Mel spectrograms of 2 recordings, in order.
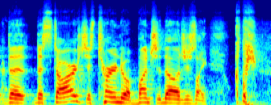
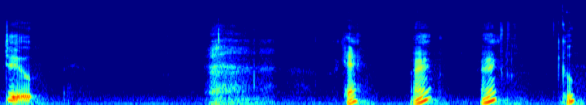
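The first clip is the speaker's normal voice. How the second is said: hushed counting; 12 dB quieter, faster than usual. Retold or imitated. Counting hits alone, much softer. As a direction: count the hits under your breath.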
